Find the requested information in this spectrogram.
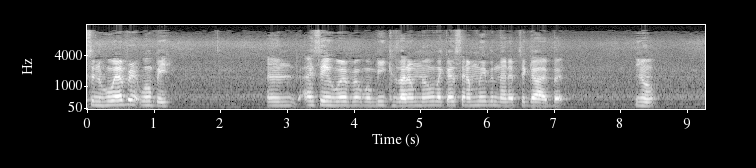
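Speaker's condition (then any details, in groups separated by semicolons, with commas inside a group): Cerebral palsy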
